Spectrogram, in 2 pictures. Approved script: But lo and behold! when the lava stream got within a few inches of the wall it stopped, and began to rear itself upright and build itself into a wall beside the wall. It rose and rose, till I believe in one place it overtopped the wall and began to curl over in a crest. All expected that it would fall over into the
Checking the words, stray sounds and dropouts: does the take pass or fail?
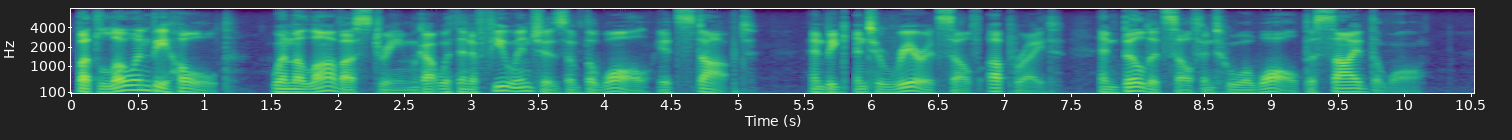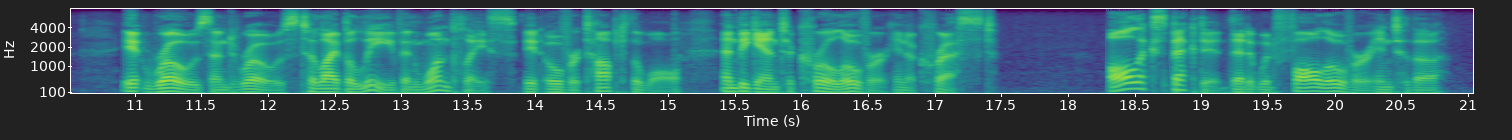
fail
